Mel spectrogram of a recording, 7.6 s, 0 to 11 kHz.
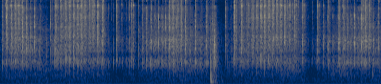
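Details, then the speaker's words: RC Slash (38/36 gearing) set on the floor with the front end free-spun by hand: rapid, even clicking with a dry grinding edge in bursts. The noise gets louder with the motor running; owner fears a bad front differential. "I want you guys to hear the grinding or the clicking that I hear in my front end when you free spin the car."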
